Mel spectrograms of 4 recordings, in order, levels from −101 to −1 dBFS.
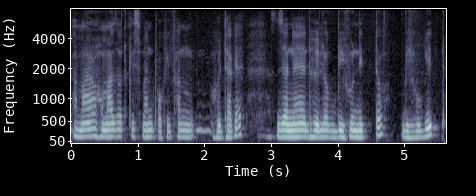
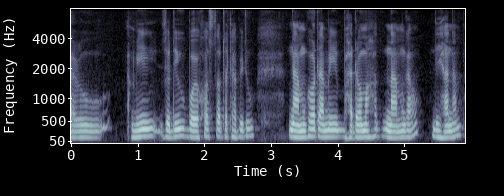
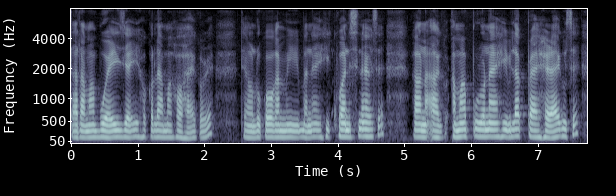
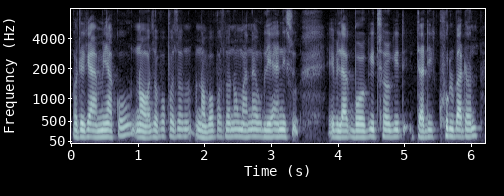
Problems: none marked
